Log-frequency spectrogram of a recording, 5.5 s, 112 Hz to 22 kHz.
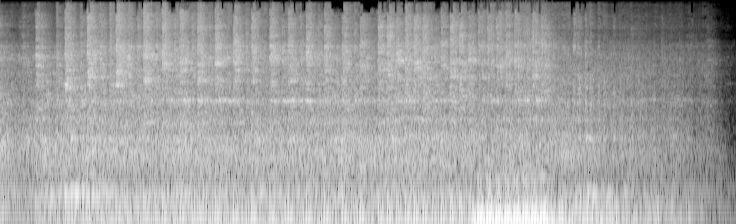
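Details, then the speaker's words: Massey Ferguson 1655 mower, Kawasaki FH680D twin, run briefly before a compression test; a cylinder is suspected to have dropped compression. Steady cranking, then a rough, brief catch and die-off with a chuffing edge; hard starting. "this is going to probably be a stubborn girl trying to get running but here we go"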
